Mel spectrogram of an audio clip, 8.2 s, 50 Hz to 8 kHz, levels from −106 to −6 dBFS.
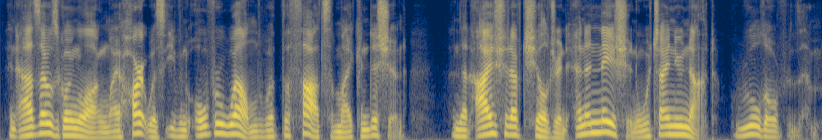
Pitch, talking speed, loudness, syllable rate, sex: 150 Hz, 240 wpm, -20 LUFS, 5.9 syllables/s, male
